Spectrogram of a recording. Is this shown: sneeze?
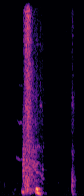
yes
